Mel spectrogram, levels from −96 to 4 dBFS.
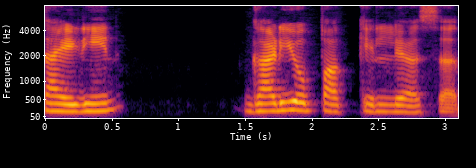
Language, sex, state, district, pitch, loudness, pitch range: Konkani, female, Goa, North and South Goa, 195 Hz, -18 LUFS, 185-205 Hz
